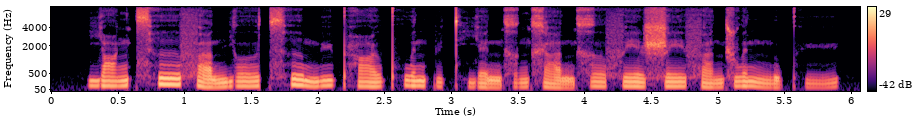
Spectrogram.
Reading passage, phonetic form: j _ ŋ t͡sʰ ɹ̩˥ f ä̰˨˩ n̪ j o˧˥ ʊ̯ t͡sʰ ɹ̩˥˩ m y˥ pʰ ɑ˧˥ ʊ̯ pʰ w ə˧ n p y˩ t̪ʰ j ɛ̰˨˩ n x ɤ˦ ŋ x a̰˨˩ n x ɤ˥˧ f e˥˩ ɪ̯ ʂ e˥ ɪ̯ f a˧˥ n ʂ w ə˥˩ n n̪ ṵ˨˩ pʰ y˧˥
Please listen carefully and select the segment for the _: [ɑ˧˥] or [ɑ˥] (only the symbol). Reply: ɑ˧˥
